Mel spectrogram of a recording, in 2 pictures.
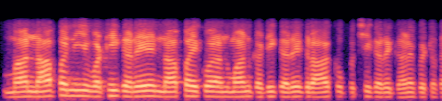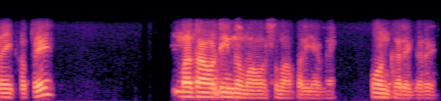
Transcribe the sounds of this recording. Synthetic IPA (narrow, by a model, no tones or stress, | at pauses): mãːnãːpəniʋɐʈʰikɐɾenaːpəɦɪkʋaːɾɐnmaːnkɐʈikɐɾeɡɾaːɦəkːopʊt͡ɕʰikɐɾeɡʱɐɽ̃epɪʈʰət̪aːĩkʰɐpe | mãːt̪ʰaãʋɐʈʰĩːnd̪omãːʋɐsomãːpɐɾĩːəmẽ | foːnkɐɾekɐɾeː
